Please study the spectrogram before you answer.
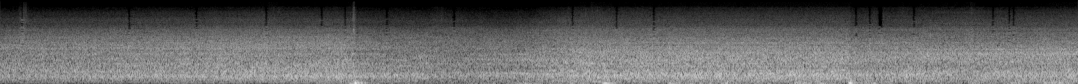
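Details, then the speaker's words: Suburban RV furnace that was short cycling then faulting, test-fired with thermostat wires twisted together: fires right up with a steady, even burner and blower roar, no surging or cut-outs; runs normally. "well did you hear it yeah it fired right up so I'm going to let it run here for a little bit uh just make sure that it doesn't want to cut out cut off on us"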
